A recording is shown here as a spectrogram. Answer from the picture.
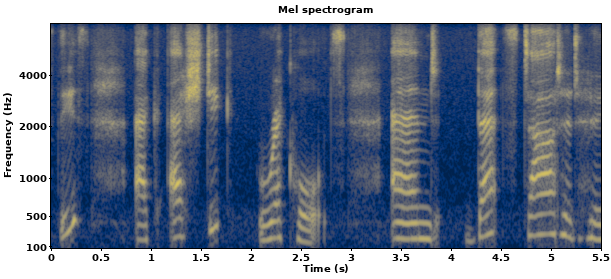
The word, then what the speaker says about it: Akashic: Um, uh, it's Akashic Records. Akashic. And um, yes, it comes from the, uh, a Sanskrit word called Akash, which is um, that from which it means that from which everything is formed.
